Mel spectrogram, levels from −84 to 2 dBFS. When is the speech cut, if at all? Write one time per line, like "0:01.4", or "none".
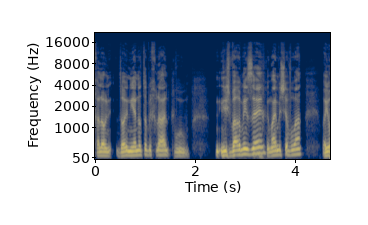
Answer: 0:01.6
0:03.5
